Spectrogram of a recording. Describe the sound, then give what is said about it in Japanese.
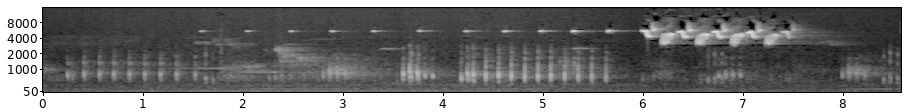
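A Siberian blue robin sings by the water at Hirafushinuma pond in Fukushima Prefecture, Japan: a run of thin, evenly spaced high ticks building into a loud, rapid, tumbling trill, with lower pulsing croak-like calls throbbing in the background. “平伏沼（福島県）のコルリをお届けします。”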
